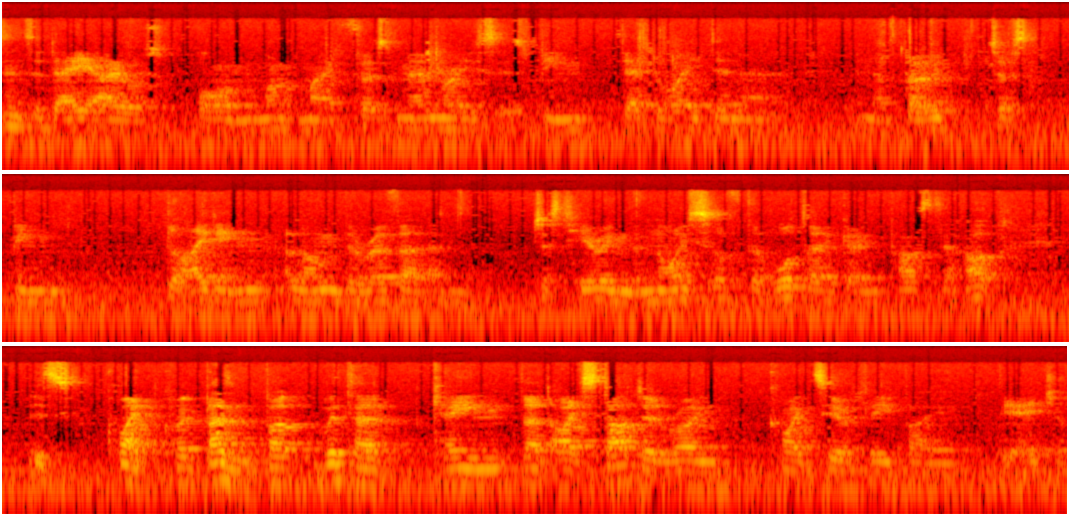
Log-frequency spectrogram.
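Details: Adult man with Friedreich's ataxia, a degenerative brain disease diagnosed about five years earlier; ataxic dysarthria.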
